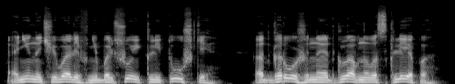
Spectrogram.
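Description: A man narrating an audiobook in a steady, measured way. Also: on the low side, dry recording, studio quality.

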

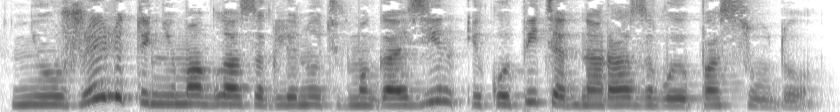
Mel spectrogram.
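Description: A woman's voice: mid-range voice, expressive, a little fast, natural voice. A woman voicing a flustered young man who speaks in a grumbling, defensive way in a storybook reading.

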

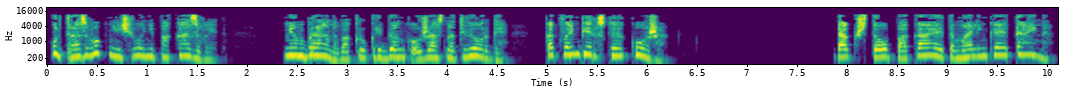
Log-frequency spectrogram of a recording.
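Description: A woman voicing a gentle but stubborn pregnant young woman in an audiobook, soft and reassuring. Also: fairly high pitch, moderate pace, slightly rough, no echo, pitched above the performer's own voice. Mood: pleading. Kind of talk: audiobook character voice.

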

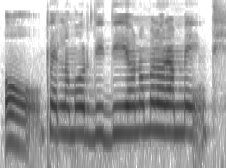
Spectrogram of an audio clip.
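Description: A woman reading an audiobook voices a young barmaid, prim and squeamish, with shrill pleading exclamations. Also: sing-song, measured pace.

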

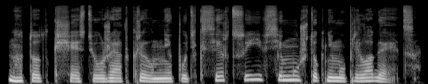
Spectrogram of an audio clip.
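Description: A woman's voice: deep voice, fairly quick, dark tone, no room sound, studio quality. A woman reading a novel aloud in the first person, with a wry, ironic storytelling manner. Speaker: audiobook narrator.

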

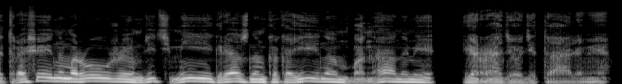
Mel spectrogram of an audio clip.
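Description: A man reads a novel aloud in an expressive narrating voice. His pitch is fairly low and the recording is dry and close. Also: dry recording. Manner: expressive reading. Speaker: audiobook narrator. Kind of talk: scripted narration.

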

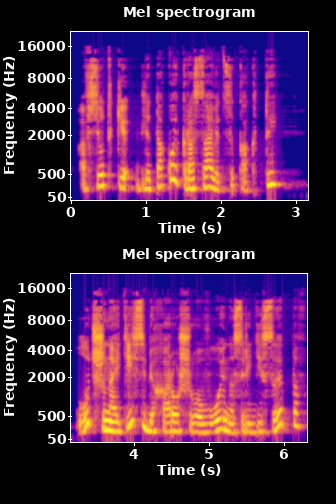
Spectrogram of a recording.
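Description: A woman's voice: medium pitch, breathy edge. A woman reading the part of a huge, kindly old female slave cook who fusses and sighs over a runaway girl. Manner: fussing, motherly, sighing.

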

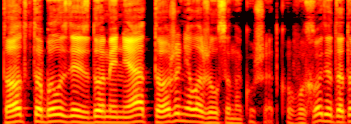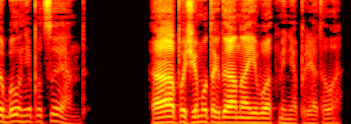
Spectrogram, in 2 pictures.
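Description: Brief: audiobook, a man doing a gruff, quick-tempered guy who grumbles and yells, dry close recording. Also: mid-range voice, no room sound, lightly acted. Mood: wary. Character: irritable middle-aged man, a suspected widower, quick to explode.

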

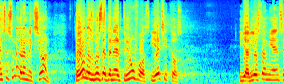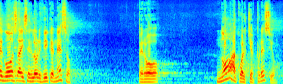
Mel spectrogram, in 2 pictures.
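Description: A man preaching a sermon, acting out Bible characters in lively, colloquial voices. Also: high voice, big-room sound. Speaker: pastor.

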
